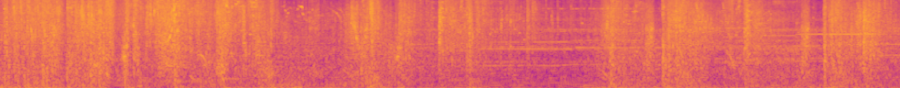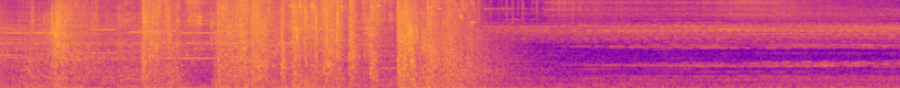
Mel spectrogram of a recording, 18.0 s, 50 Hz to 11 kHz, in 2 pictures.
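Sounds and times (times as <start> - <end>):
heavy continuous gunfire: 0.0 - 14.5
background music: 0.0 - 18.0.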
